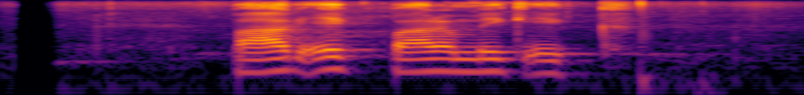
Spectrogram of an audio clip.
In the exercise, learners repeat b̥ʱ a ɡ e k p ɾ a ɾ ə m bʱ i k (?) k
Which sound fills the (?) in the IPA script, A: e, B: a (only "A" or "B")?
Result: A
